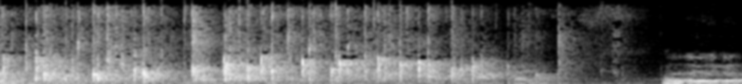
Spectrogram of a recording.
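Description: An audience applauds for Junnu's family members, a close burst of hand claps in quick uneven rhythm that thins and fades, followed by a voice speaking at the end.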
